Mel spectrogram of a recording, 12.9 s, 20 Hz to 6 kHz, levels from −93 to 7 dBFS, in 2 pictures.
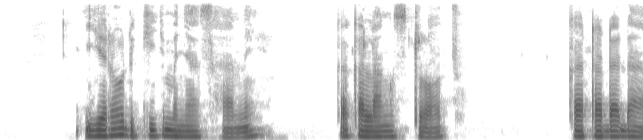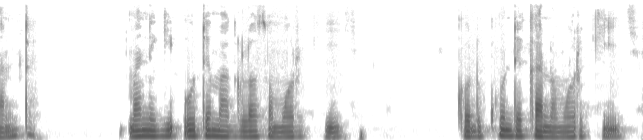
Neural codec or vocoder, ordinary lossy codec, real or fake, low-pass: none; none; real; 5.4 kHz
